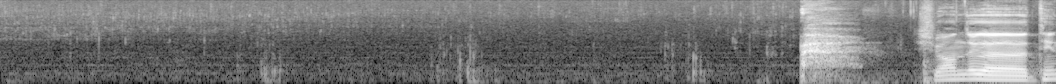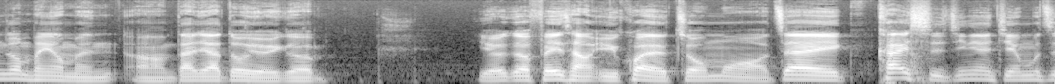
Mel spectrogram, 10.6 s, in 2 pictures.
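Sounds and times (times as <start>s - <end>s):
sparkling water fizzing: 0.0s - 2.2s
soft liquid pops: 0.3s - 4.0s
speech: 4.7s - 7.0s, 7.7s - 10.5s.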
